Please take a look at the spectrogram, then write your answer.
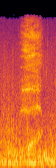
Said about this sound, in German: Ja. Regen.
